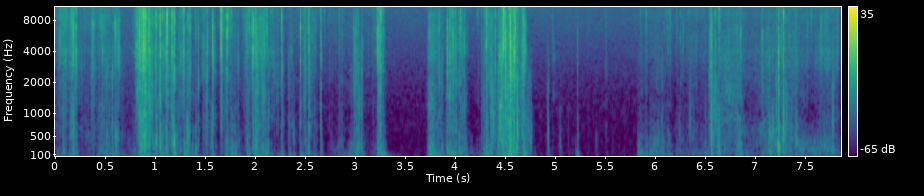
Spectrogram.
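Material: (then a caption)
Plastic. Fingers with long nails rub and scratch pink plastic cling film stretched over the right ear of a microphone. The result is close, dense crinkling and crackling with sharp scratchy ticks, coming in bursts separated by brief near-silent pauses.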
